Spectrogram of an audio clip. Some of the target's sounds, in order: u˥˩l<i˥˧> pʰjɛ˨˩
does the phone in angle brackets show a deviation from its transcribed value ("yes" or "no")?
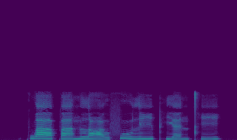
yes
